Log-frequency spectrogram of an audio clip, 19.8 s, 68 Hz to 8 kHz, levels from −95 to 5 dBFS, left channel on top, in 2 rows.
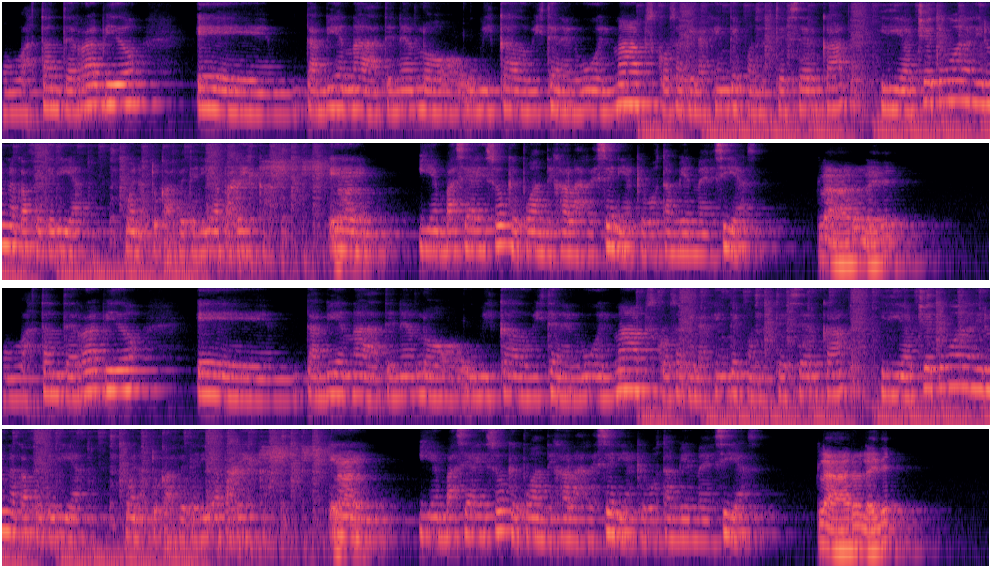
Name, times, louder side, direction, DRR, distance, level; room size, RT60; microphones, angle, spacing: voice 1, 0.0-1.6 1.9-10.7 11.1-12.6 13.1-13.7 14.0-17.4, left 2 dB, 25° left, 0.4 m, -32 dB
sound 1, 6.3-13.2, equal, 25° right, 1.1 m, -40 dB
voice 2, 13.2-13.5 18.0-18.7, right 3 dB, 70° right, 0.4 m, -28 dB
5.8 x 2.0 x 3.0 m
head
